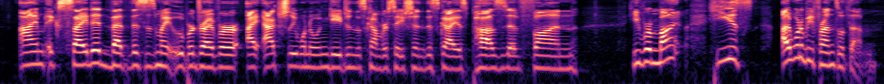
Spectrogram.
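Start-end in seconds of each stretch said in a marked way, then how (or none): none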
